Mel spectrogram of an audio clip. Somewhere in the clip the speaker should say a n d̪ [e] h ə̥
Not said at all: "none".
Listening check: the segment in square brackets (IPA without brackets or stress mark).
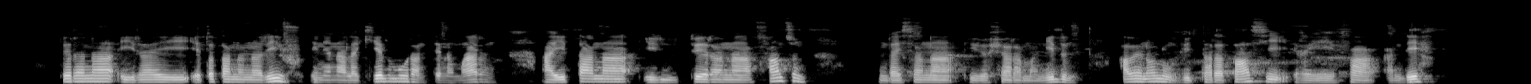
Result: e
